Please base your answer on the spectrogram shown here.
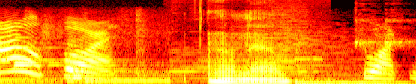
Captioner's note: Among Us “sus” sound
